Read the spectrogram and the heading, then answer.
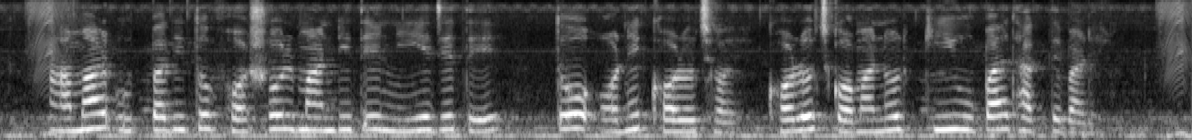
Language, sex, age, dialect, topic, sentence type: Bengali, female, 41-45, Standard Colloquial, agriculture, question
